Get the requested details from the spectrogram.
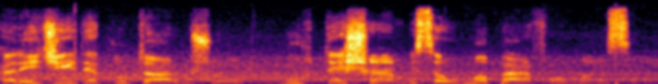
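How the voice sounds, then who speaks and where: A man playing a football co-commentator in a video game, giving measured, explanatory analysis of the play. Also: sits high, sing-song. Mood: analytical. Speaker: co-commentator, pundit. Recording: loud stadium crowd noise. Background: roaring stadium crowd.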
